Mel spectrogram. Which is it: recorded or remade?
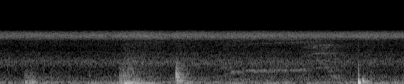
recorded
